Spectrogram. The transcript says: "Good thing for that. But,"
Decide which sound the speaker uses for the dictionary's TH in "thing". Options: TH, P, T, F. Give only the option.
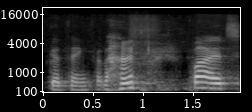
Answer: TH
